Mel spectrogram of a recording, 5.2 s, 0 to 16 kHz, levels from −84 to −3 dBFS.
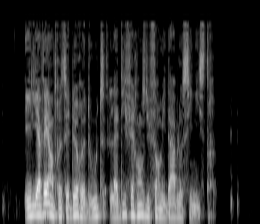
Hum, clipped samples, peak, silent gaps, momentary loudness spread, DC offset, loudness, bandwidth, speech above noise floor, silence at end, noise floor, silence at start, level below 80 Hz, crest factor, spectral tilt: none; under 0.1%; -4 dBFS; none; 10 LU; under 0.1%; -24 LUFS; 11.5 kHz; 40 dB; 0.95 s; -63 dBFS; 0.5 s; -42 dBFS; 20 dB; -6 dB/octave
